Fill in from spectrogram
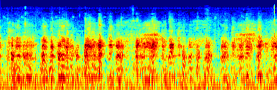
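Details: Farmed Alabio ducks from Kalimantan, Borneo, raised in Central Java, calling as a flock: harsh nasal quacks repeated rapidly and unevenly, several birds overlapping in a steady, busy clamour.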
